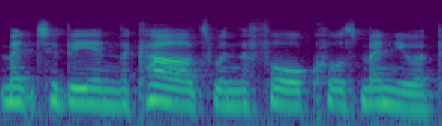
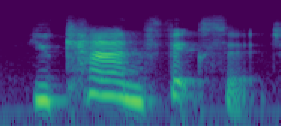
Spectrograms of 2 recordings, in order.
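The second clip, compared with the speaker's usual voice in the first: pressing urgency, raised, very slow and drawn out; 3 semitones higher, 7 dB louder than usual. Narrating a story, voicing Harry speaking to Hermione, urgent. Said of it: "Harry said urgently".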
